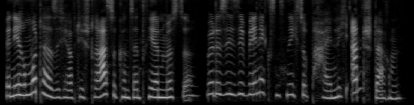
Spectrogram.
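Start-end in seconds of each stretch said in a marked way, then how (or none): none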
